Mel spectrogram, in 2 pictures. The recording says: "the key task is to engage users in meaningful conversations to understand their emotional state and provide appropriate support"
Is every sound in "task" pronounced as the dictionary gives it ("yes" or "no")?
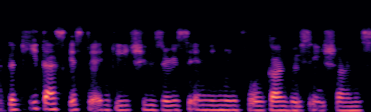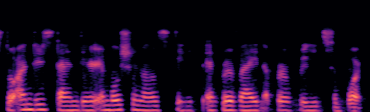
yes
